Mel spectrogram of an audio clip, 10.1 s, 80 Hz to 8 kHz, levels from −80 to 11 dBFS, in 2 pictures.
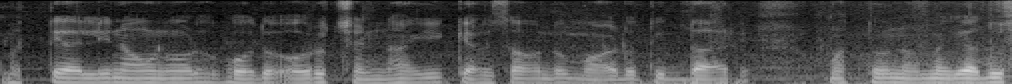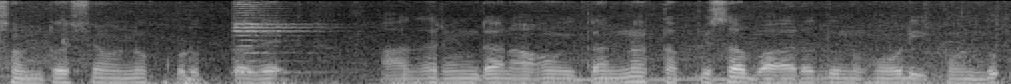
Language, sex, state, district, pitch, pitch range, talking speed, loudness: Kannada, male, Karnataka, Dharwad, 110 Hz, 105-115 Hz, 105 wpm, -19 LUFS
